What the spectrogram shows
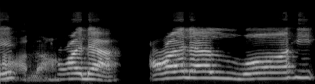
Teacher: صرف ہمیں اس لام کو موٹا کرنا ہے، علی، علی، عین کا مخرج حلق کے بیچ سے نکالتے ہوئے، علی، علی اللہ، اسلام کو ہم موٹا نہیں کریں گے، علی، علی اللہ.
